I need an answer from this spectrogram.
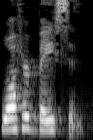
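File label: "water basin", English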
